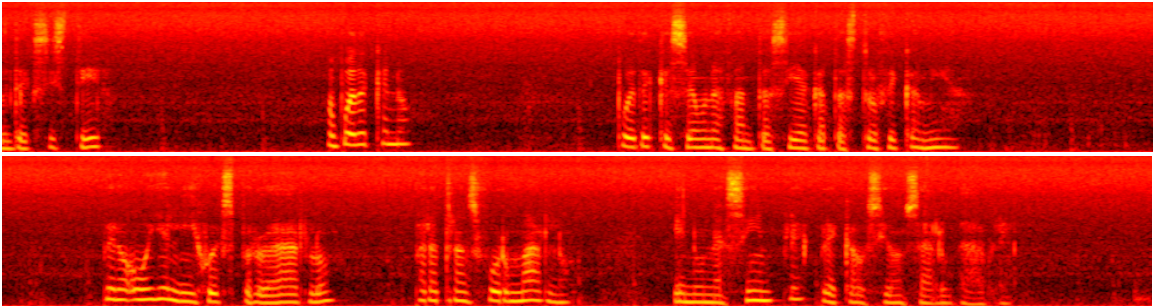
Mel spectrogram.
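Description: A young woman speaks with feeling, in short bursts.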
